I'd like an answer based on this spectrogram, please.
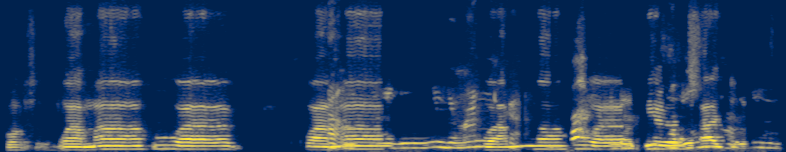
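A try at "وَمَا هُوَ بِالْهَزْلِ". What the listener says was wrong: Di huwanya jangan dipanjangin Bu ya, tapi langsung. Wa ma huwa bil hazl.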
